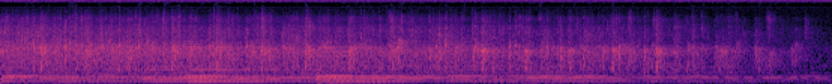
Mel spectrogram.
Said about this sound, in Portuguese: Se você crê, dê uma salva de palmas a Jesus.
